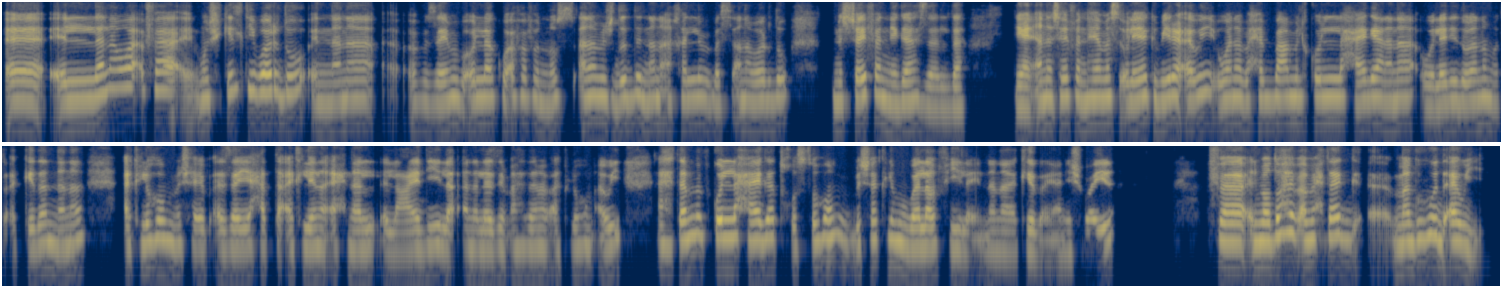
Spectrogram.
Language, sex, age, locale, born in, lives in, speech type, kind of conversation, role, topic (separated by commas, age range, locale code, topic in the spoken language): Arabic, female, 20-24, ar-EG, Egypt, Egypt, conversation, advice, user, إزاي أقرر أجيب طفل ولا لأ؟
